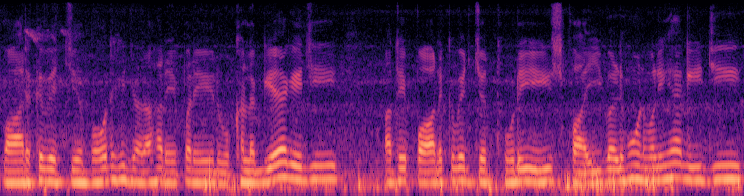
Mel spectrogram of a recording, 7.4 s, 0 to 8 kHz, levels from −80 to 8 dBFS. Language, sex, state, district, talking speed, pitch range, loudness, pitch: Punjabi, male, Punjab, Kapurthala, 170 wpm, 135-160 Hz, -14 LUFS, 145 Hz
